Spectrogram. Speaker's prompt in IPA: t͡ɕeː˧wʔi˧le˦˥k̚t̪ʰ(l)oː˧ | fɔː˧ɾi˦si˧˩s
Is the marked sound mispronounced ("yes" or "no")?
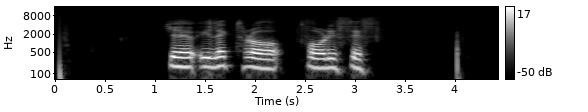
yes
